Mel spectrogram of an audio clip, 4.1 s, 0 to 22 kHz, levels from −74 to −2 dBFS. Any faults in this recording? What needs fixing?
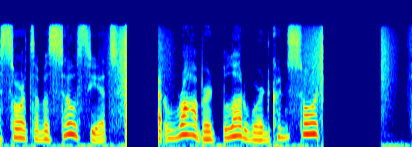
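Two wireless microphone squelch dropouts: 1.01–1.74 s with about 320 ms of near-silence, and 2.94–3.98 s with about 590 ms. The RF faded, so the receiver's squelch muted the speech. To prevent it, improve line of sight and antenna placement, or find a cleaner frequency, and check the transmitter battery.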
